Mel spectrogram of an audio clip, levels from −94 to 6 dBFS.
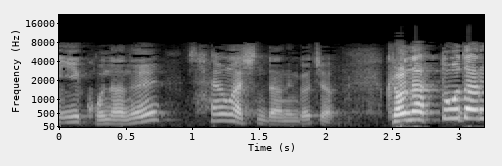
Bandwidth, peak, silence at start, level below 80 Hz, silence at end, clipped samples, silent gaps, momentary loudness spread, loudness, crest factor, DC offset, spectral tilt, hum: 8.6 kHz; 0 dBFS; 0 s; -64 dBFS; 0 s; under 0.1%; none; 21 LU; -17 LUFS; 18 dB; under 0.1%; -2 dB/octave; none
